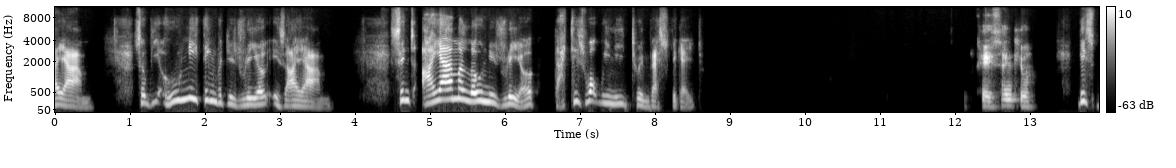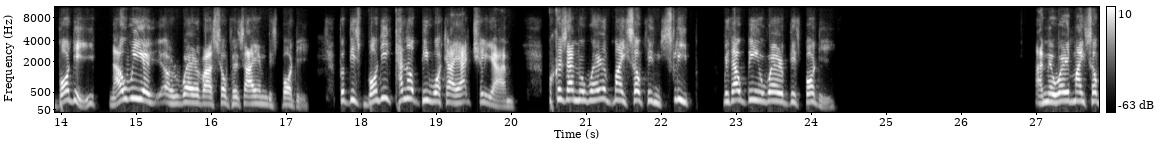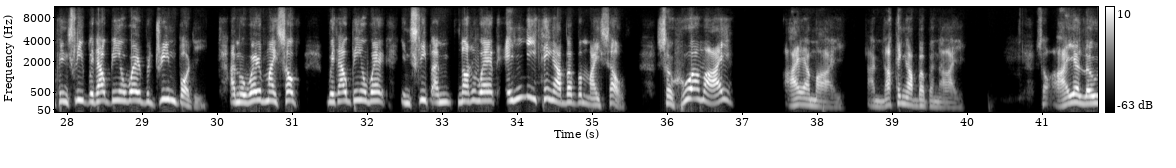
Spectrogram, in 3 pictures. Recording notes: In a Zoom meeting of the ‘Ramana Maharshi Foundation UK’ on 9th April 2022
